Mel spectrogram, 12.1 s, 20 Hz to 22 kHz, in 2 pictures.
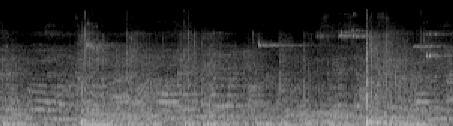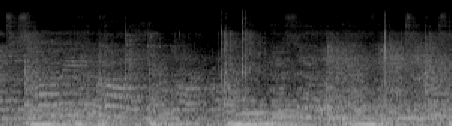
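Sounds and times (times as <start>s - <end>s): sneakers squeaking on court: 1.0s - 6.0s.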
